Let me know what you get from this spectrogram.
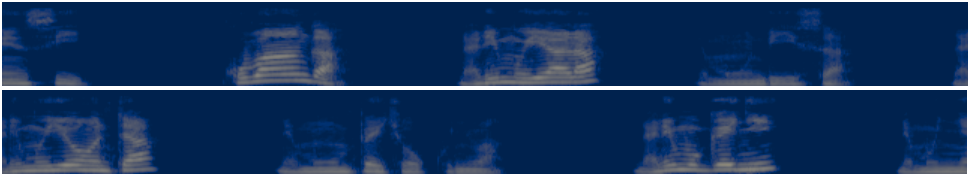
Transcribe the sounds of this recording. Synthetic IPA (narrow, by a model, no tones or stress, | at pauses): nsi | kuβaːŋɡa̰ | nalimujala | ne̞muːndisa̰ | nalimujo̞ːnta | ne̞muːmpe̞ːco̞ːkuɲwa̰ | nalimuɡe̞ɲi | ne̞muɲː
